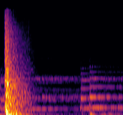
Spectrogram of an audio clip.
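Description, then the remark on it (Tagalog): A bedroom door slams shut with one loud, heavy thud that fades into a lingering resonant hum, followed by two softer bumps a moment later. No one speaks. “Punong-puno ako ng pasa sa mukha nang ibalibag ko ang pintuan ng kwarto ko.”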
